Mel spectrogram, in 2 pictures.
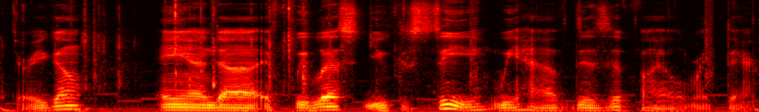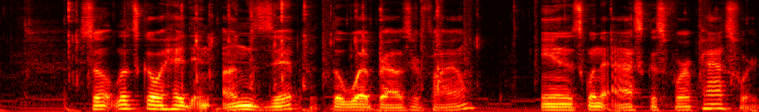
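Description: Faint music plays in the background. A man speaks in a very deep, low pitch. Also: moderate pace. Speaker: hacking tutorial host. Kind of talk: tutorial. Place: home room.

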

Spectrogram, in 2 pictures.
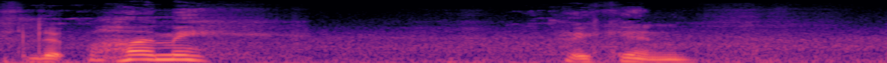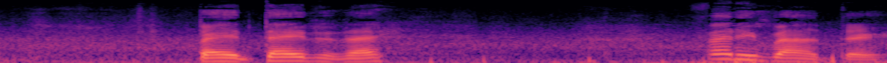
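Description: A man's fairly high voice at a moderate pace, with very wide pitch swings, long, frequent pauses, and noticeable background noise. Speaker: vlogger. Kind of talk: casual vlog monologue. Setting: outdoors, walking. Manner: rambling, halting.

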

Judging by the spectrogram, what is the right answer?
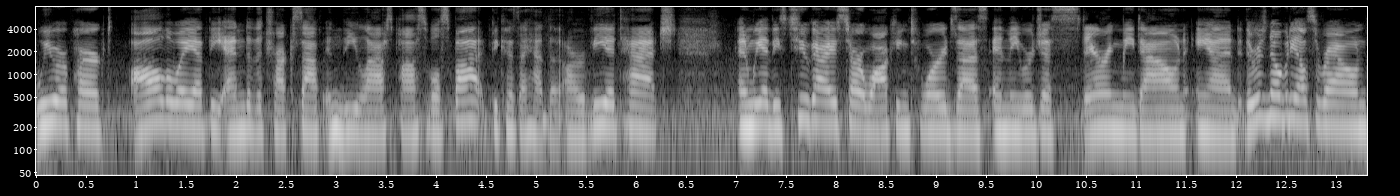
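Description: A woman talks at a moderate pace with fairly even intonation, the sound dry with no echo and light background noise. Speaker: travel vlogger. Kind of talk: casual vlog chat. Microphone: phone near.

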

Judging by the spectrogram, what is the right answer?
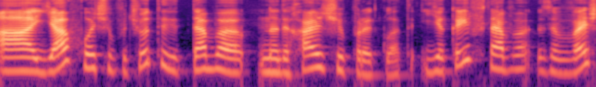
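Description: Speaking fairly slowly, a woman with a medium pitch and a bright, sharp tone is captured in a dry, close sound with no echo on a very clean recording with a silent background. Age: 20s. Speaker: podcast host. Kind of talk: casual interview.

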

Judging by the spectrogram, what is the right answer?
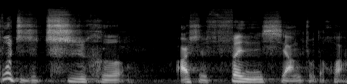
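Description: The pitch swings very widely, with vocal fry throughout. The background is quiet. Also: man. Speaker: pastor. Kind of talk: sermon. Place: church. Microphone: headset.

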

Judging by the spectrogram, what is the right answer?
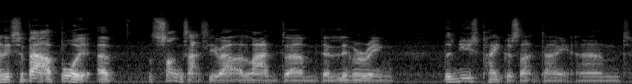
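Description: A man's bright, sharp voice with an East Midlands accent and ordinary pitch variation. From England, East Midlands (near Leicester). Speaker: YouTube music chart host. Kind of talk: solo music countdown commentary. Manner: casual, conversational. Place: home room. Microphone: webcam.

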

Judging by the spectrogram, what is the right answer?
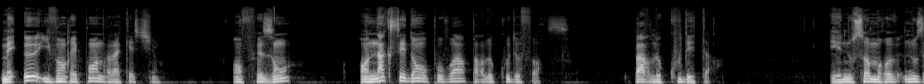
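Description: Over a quiet background, a man talks at a fairly slow pace with ordinary pitch variation, the sound dry with no echo. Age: 40s. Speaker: political activist, concept promoter. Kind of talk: radio debate. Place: studio.

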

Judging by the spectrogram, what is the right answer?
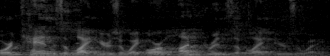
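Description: A man speaks at a fairly slow pace. Light background noise and audible room echo fill the recording. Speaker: guest lecturer. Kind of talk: lecture. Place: stage.

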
